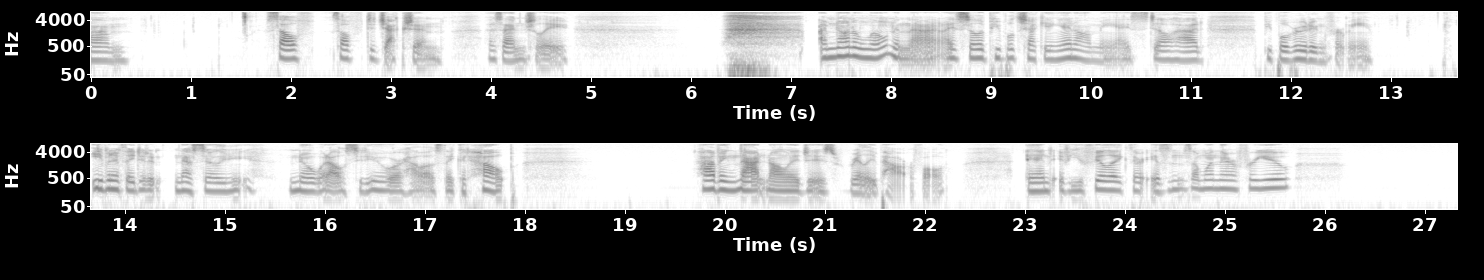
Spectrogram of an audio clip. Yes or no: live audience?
no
